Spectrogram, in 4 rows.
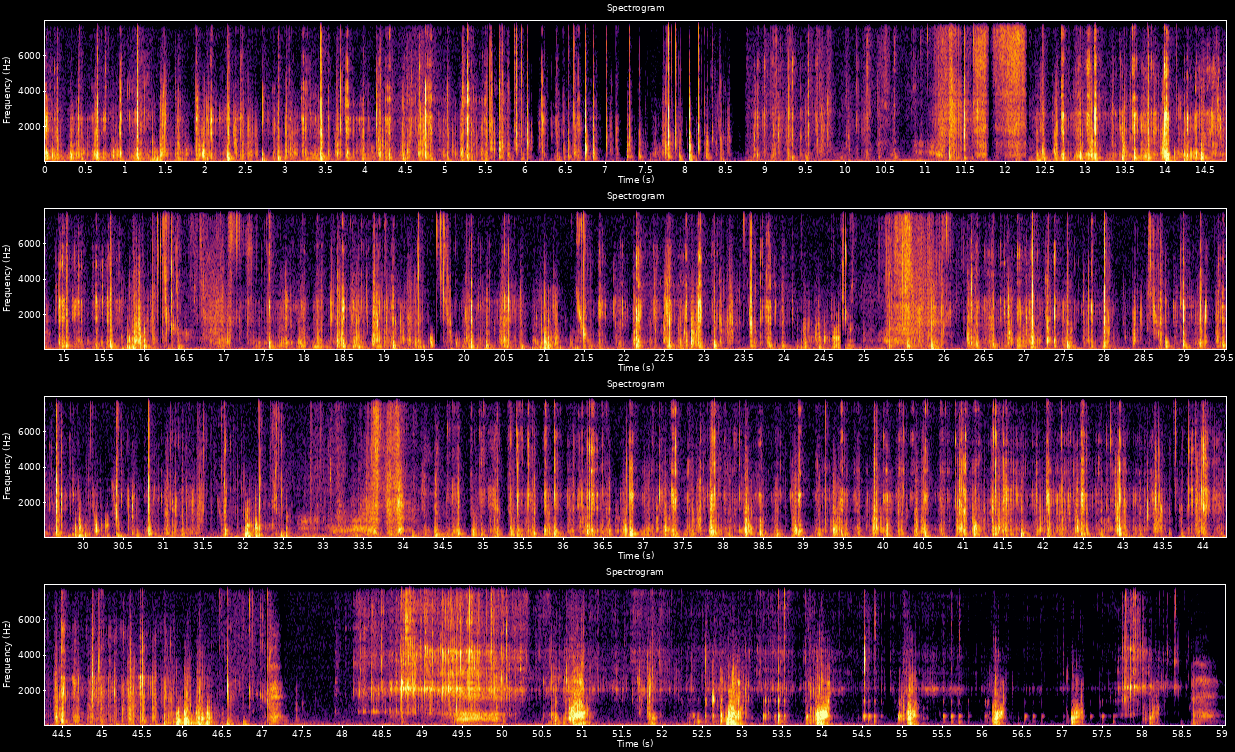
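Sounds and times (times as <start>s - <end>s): close chewing mouth clicks: 0.0s - 11.7s, 12.4s - 47.2s, 48.2s - 58.6s.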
